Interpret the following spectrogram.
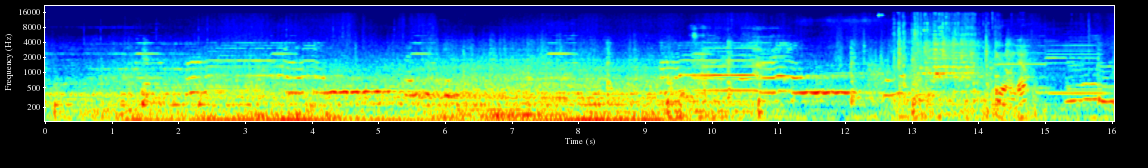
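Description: Background music plays in the elevator cab over the low, steady rumble of the traction elevator car travelling, which fades out about 12 seconds in. A short burst of noise follows near the end.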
